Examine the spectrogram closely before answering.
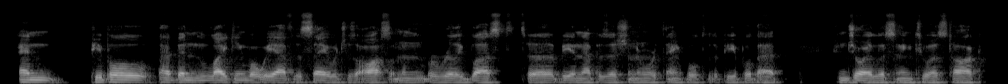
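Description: A man with an American accent talks at a fairly quick pace in a very deep, low pitch, his intonation monotone and flat, on a very clean recording with a silent background. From Chicago. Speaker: recording studio owner. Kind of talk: casual interview.

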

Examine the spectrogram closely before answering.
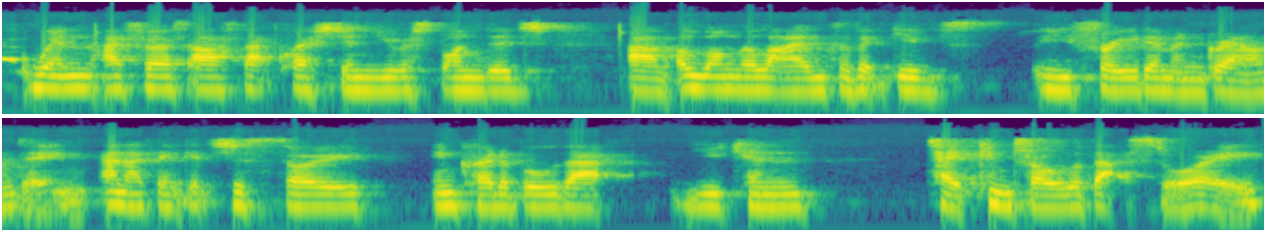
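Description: A woman's fairly low-pitched, somewhat breathy voice with an Australian accent, at a fairly slow pace. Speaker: podcast co-host, company co-founder. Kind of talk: casual interview. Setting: video call. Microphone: call audio may cut in and out.

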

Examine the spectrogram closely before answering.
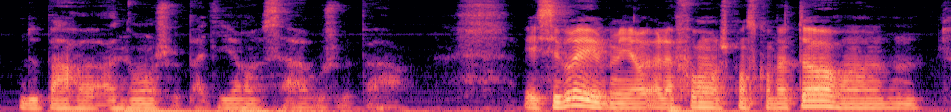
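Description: In a very clean recording with a silent background, a man talks fairly slowly at medium pitch, somewhat breathy, with ordinary pitch variation. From France, Bordeaux region. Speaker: gardener. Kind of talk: interview. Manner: halting.

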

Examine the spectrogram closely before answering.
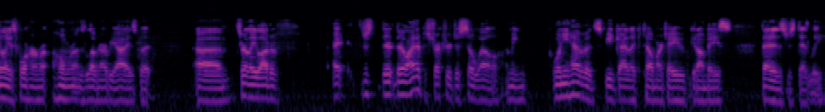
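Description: A man's plain, everyday voice, fairly low in pitch with ordinary variation, at a fairly quick pace. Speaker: co-host. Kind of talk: casual chat.

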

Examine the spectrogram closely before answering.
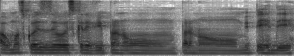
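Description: This man talks at a moderate pace. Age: 20s. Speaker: podcaster, law student. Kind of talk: solo monologue podcast. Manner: halting.

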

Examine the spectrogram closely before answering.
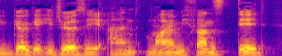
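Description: The speaker is a man with a British accent. His pitch sits at a medium level. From UK. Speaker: sports podcaster. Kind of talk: solo podcast monologue. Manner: casual, chatty, hesitant with fillers.

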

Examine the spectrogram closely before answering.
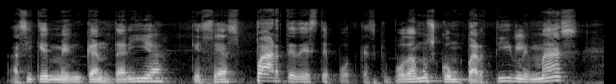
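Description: The speaker is a man with a medium-pitched voice. His tone is warm. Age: 40s. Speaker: sales podcast host and sales coach. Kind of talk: solo podcast monologue. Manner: casual, warm with filler words.

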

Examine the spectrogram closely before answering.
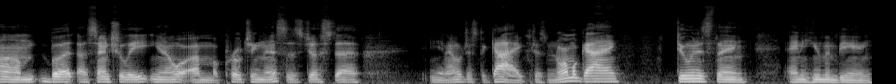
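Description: A man with an American accent speaks at a moderate pace, his medium-pitched voice carrying fairly even intonation. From Northeastern United States. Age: 40s. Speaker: podcast host. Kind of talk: solo podcast monologue. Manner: casual, frequent filler words.

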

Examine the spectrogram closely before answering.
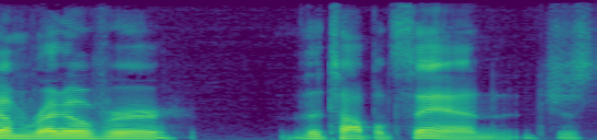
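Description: With a quiet background, the text is read aloud in a natural voice.

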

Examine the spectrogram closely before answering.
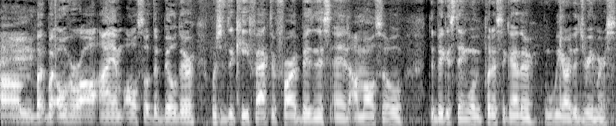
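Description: A man with an unremarkable speaking voice talks at a fairly quick pace, fairly low in pitch and fairly even in intonation. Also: hardly any pauses. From Jamaica, moved to US at six. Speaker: hotel owner and builder, war veteran. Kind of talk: casual interview. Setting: treehouse outdoors, chilly.

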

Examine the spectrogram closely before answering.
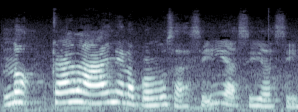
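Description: The speech moves at a fairly quick pace with lively intonation. Noticeable background noise sits behind it. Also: woman. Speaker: podcast guest. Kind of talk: casual chat.

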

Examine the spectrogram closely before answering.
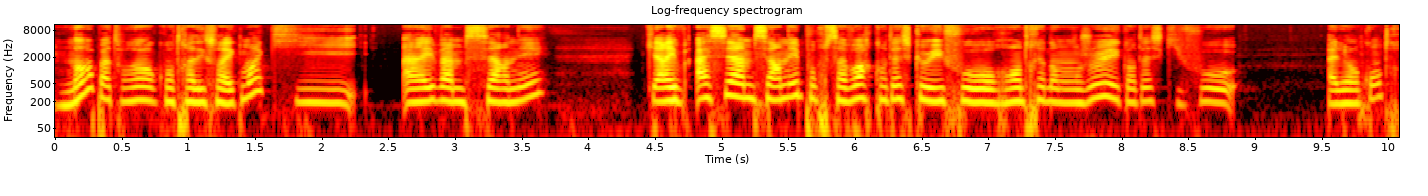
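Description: In a very clean recording with a silent background and a dry, close sound with no echo, a woman with an unremarkable speaking voice talks at a moderate pace and medium pitch with ordinary pitch variation. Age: 20s. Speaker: Instagram account author and podcast co-host. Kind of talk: casual chat. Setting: at home at night, Eiffel Tower view.

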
